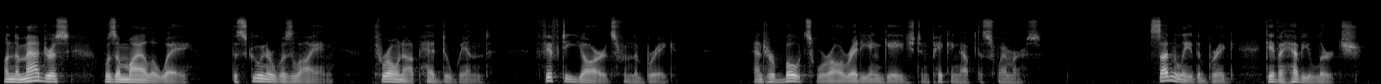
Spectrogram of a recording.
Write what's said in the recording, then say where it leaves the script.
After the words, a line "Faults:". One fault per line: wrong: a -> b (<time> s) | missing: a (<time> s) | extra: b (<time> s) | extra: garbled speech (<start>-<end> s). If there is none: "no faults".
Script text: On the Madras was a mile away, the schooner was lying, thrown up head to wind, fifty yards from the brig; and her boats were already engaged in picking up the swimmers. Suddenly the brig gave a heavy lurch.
On the Madras was a mile away, the schooner was lying, thrown up head to wind, fifty yards from the brig; and her boats were already engaged in picking up the swimmers. Suddenly the brig gave a heavy lurch.
Faults:
no faults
